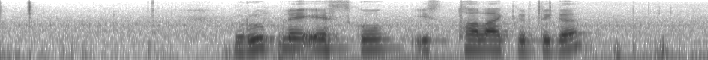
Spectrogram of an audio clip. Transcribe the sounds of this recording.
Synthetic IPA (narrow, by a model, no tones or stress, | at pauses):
rupleʔeskoist̪ʰʌlakirt̪ikʌ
